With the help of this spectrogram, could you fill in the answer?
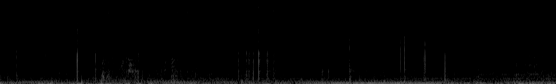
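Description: An oval white plastic paint palette, thin and hollow, has its wells and back tapped and scratched with long nails. Quiet, irregular sharp clicks and dry scratching ticks sound over a steady low hum.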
